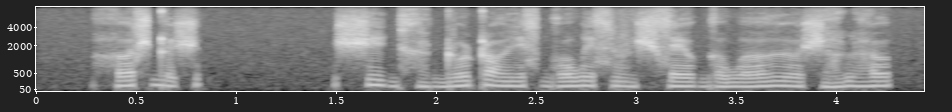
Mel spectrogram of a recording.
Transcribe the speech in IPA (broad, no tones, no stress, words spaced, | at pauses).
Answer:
hɤsɖɯʃ | ʃiɡ xa̤ɡɖuʈɔ ɣisɡowis ve̤ʃseʊ̯ɡɤ wɤɣɯʊ̯ ʃa̤ɳa̤ʊ̯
